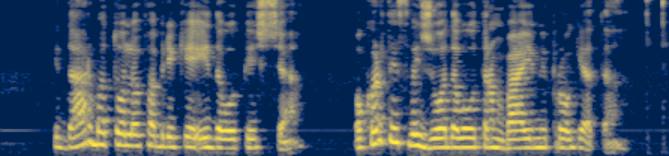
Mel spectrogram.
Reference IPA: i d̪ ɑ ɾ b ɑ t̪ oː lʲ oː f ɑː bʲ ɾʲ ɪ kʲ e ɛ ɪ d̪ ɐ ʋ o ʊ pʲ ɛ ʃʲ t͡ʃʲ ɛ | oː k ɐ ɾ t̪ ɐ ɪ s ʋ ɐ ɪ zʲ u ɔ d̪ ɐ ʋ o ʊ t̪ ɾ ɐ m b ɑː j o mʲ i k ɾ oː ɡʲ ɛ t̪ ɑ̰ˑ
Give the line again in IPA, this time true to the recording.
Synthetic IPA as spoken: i d̪ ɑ ɾ b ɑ t̪ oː lʲ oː f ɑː bʲ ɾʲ ɪ kʲ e ɛ ɪ d̪ ɐ ʋ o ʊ pʲ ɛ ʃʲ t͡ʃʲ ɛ | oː k ɐ ɾ t̪ ɐ ɪ s ʋ ɐ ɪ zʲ u ɔ d̪ ɐ ʋ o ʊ t̪ ɾ ɐ m b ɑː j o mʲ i p ɾ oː ɡʲ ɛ t̪ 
